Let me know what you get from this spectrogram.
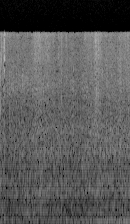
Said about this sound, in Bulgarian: Реката придойде от дъждовете.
